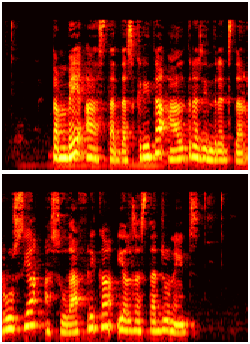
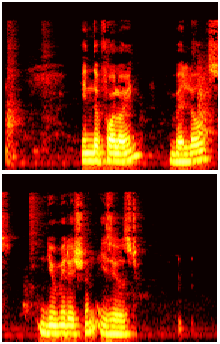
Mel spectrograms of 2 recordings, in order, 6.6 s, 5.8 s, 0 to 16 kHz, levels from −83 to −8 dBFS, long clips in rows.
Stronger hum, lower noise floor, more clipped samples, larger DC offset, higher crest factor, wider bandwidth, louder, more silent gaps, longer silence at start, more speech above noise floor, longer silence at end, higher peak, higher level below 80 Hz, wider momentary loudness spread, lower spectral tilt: neither; first, -61 dBFS vs -57 dBFS; neither; neither; about the same, 18 dB vs 18 dB; about the same, 11.5 kHz vs 11.5 kHz; second, -26 LUFS vs -19 LUFS; neither; first, 0.65 s vs 0.05 s; second, 35 dB vs 40 dB; first, 0.65 s vs 0.5 s; second, -8 dBFS vs -2 dBFS; about the same, -56 dBFS vs -52 dBFS; second, 8 LU vs 17 LU; second, -4.5 dB/octave vs -6 dB/octave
